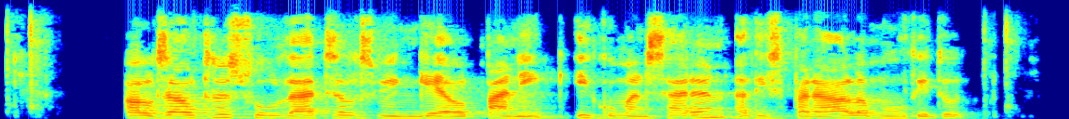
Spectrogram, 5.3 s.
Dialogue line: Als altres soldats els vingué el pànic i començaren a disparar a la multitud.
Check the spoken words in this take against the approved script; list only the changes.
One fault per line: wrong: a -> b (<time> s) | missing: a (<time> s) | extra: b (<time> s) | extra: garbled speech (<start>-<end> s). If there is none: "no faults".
no faults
